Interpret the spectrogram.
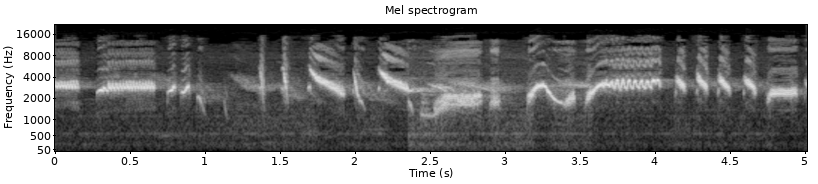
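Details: Chinese hwamei singing a loud, varied song of clear whistled phrases, slurred and looping notes between short rapid chirps, with brief pauses around the middle.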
